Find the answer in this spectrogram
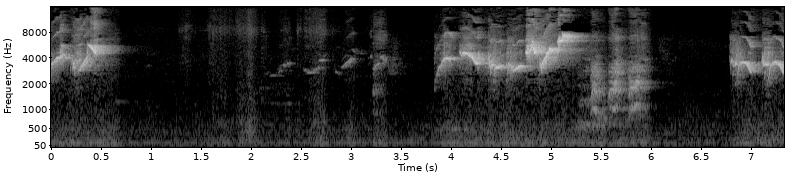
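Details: Six-month-old caged rusty-collared seedeater, in training, giving its first notes of the Tui Tui song style: high warbled twittering phrases that slide up and down, an opening burst, a pause with faint notes, then a longer run and a short closing phrase.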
